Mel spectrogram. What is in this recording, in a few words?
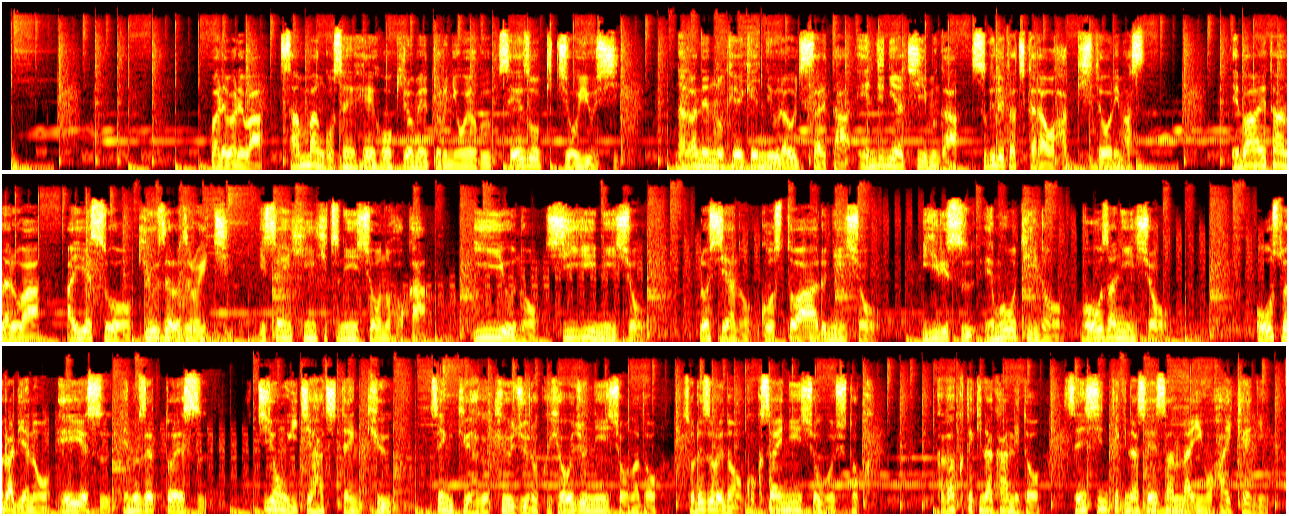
Japanese boy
